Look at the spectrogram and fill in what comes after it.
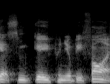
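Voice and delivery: ordinary talk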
